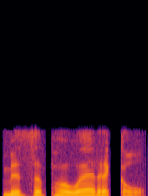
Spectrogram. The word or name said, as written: mythopoetical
